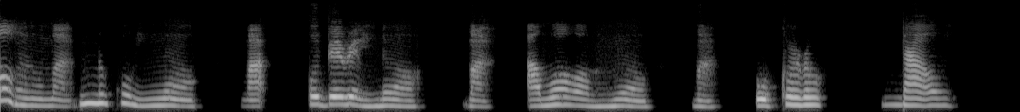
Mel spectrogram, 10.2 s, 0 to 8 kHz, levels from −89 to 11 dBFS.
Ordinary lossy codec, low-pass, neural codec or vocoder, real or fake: none; none; codec, 16 kHz, 0.5 kbps, X-Codec, HuBERT features, trained on balanced general audio; fake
